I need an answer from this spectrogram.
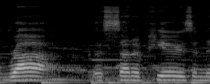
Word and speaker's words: Ra: Pronounced Ra, the sun appears in the depictions of the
